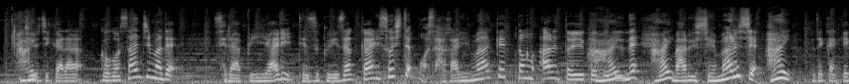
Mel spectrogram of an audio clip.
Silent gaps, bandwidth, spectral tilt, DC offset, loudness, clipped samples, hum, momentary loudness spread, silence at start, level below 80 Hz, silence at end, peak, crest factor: none; 15.5 kHz; -5 dB/octave; under 0.1%; -18 LUFS; under 0.1%; none; 6 LU; 0 s; -38 dBFS; 0 s; -4 dBFS; 16 dB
